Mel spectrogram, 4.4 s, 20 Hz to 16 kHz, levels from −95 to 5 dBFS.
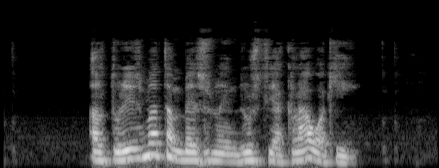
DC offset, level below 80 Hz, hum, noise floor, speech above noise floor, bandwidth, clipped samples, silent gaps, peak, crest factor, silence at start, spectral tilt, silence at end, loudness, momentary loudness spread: under 0.1%; -56 dBFS; none; -70 dBFS; 52 dB; 7.4 kHz; under 0.1%; none; -4 dBFS; 16 dB; 0.9 s; -8 dB/octave; 0.85 s; -19 LUFS; 9 LU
